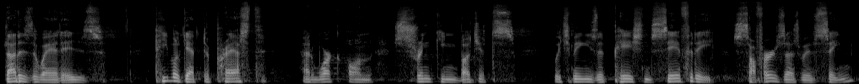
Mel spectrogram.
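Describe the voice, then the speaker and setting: A gravelly-voiced man in his sixties speaks with a Belfast accent. He talks candidly at a conference panel, with a wry edge and frequent restarts. His pitch sits in the middle range. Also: unhurried, long reverb tail. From Northern Ireland.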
